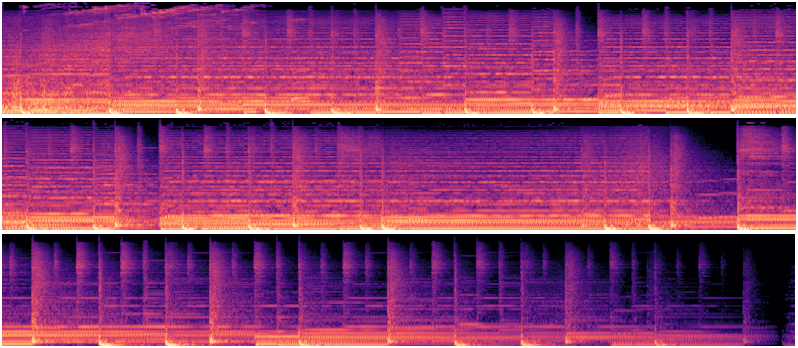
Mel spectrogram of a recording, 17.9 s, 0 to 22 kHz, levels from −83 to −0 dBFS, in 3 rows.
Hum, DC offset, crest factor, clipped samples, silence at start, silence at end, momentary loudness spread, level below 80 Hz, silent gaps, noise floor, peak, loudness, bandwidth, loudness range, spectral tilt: none; under 0.1%; 12 dB; under 0.1%; 0 s; 0.45 s; 11 LU; -16 dBFS; none; -41 dBFS; 0 dBFS; -14 LUFS; over 20 kHz; 8 LU; -6 dB/octave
